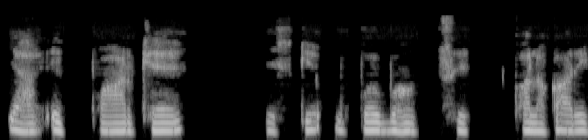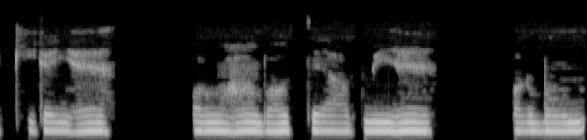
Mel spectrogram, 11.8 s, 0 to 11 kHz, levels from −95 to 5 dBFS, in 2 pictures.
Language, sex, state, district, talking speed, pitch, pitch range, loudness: Hindi, male, Chhattisgarh, Raigarh, 100 wpm, 155 Hz, 150-160 Hz, -27 LUFS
